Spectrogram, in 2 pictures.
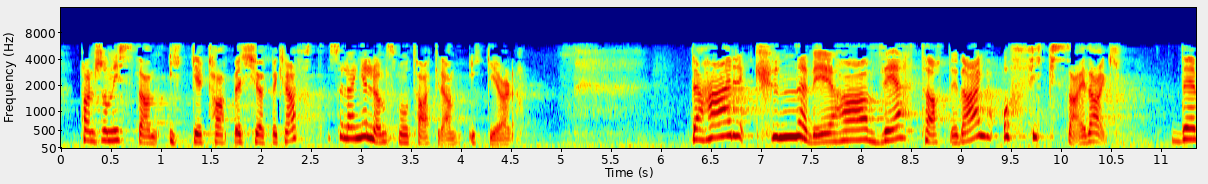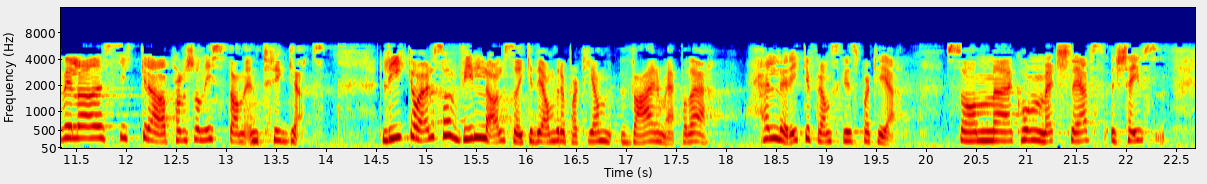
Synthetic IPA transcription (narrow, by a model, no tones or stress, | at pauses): pʰɑŋʂʊnɪst̪ɑnɪkːəʈʰɑːpəɾçøːpəkʰɾɑft̪sɔlɛŋːəlœnsmuːt̪ʰɑːkəɾɑ̰nʔɪkːəjø̰ːɖɛ̰ | d̪ɛɦæːɾkʰʉnːəʋɪɦɑːʋeːt̪ʰɑt̪ːɪd̪ɑːɡɔfɪksɑ̰ɪd̪ɑ̰ːɡ | d̪ɛʋɪlɑsɪkɾɑpʰɑŋʂʊnɪst̪ɑnʔɛ̰nt̪ʰɾʏɡhḛːt̪liːkɑʋɛlsɔʋɪlːəɑlsɔɪkːəd̪ɪɑnd̪ɾəpʰɑʈʰiːɑnəʋæːɾəmɛ̰pʰɔd̪ɛ | hɛlːəɾɪkːəfɾɑmskɾɪt̪spɑʈʰiːə̰ | sɔmkʰɔmːəmɛt̪ʂɛfsʂɛɪʋs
